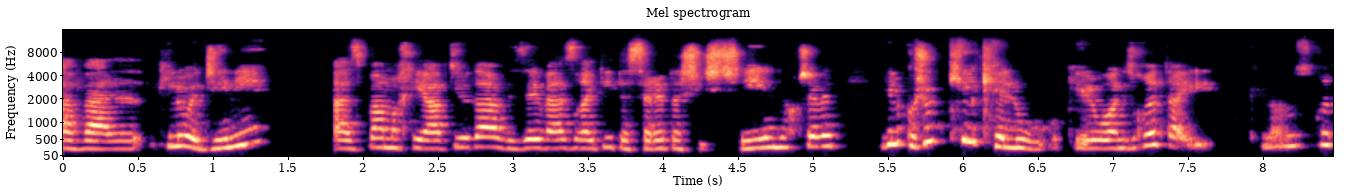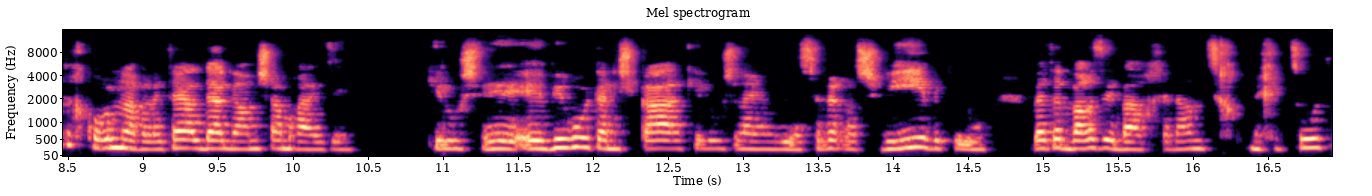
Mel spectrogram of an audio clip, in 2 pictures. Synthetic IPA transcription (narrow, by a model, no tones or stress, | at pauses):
avalkiːlued͡ʒini | azpaːmaχijavtio̞tave̞ze̞veazʁaitietaseʁetaʃiʃianiχo̞ʃe̞ve̞t̚ | kilupaʃut̚kʰilkʰelukiːluanizoχeʁet̪aji | kiːlua̰nizo̥χeʁt̪eχko̞ʁimlavalajtajaldaɡamʃeamʁaeze̞ | kiːluʃeeviʁuetaniʃkakiːluʃelaemlasefe̞ʁaʃviivekḭːlubeathad̪avaʁazebaχenamt͡siχameχit͡sut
